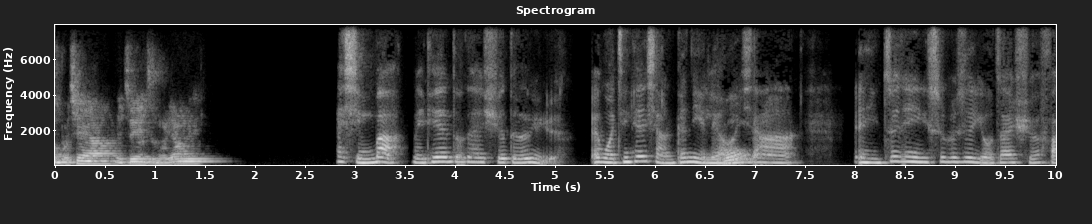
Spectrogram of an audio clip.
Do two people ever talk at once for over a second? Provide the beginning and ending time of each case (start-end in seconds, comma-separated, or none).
none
